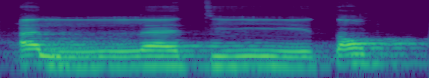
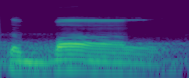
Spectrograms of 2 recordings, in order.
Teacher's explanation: to-nya tebal. Iya, ujung lidah bertemu dengan gusi atas ya. Isti'la, itbaq.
